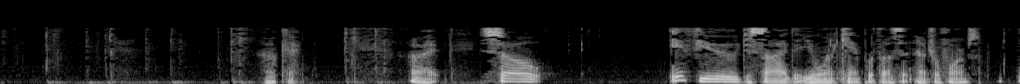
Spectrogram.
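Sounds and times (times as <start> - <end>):
keyboard typing: 0.0 - 2.7, 3.4 - 4.0
speech: 4.1 - 5.5, 6.7 - 10.1.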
